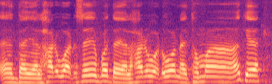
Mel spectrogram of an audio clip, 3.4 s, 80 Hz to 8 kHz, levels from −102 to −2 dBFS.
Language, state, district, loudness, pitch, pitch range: Kokborok, Tripura, West Tripura, -13 LUFS, 175 Hz, 155-190 Hz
